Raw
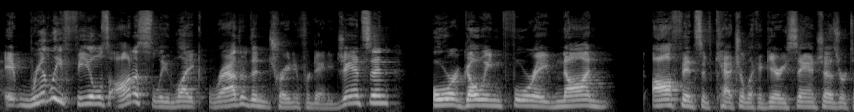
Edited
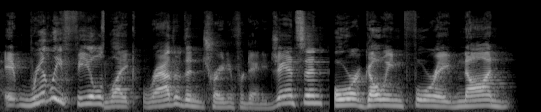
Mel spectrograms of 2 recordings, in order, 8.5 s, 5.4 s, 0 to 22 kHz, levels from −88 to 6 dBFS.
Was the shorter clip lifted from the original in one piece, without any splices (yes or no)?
no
